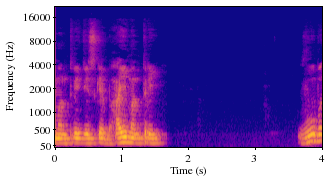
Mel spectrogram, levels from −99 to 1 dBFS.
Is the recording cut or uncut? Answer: uncut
